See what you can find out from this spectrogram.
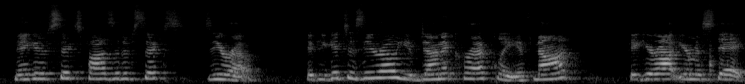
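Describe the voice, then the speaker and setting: A woman speaks at a fairly slow pace in a high voice, her intonation fairly even. Room echo is audible around her. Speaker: science teacher. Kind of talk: tutorial.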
